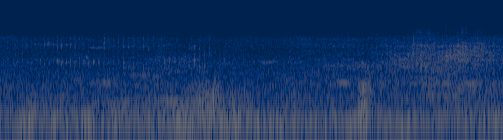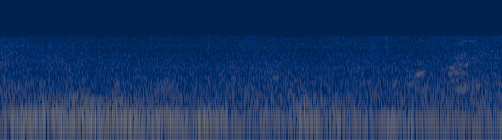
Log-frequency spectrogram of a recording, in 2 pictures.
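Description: Motorcycle engine running steadily at low speed with wind rumble on the onboard camera's microphone, amid city street traffic.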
